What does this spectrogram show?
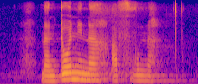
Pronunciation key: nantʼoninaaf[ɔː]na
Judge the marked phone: incorrect: uː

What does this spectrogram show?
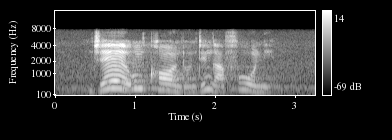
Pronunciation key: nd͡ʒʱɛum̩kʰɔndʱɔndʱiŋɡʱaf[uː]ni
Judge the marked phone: correct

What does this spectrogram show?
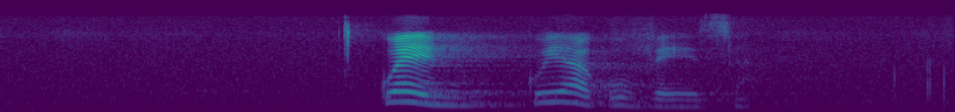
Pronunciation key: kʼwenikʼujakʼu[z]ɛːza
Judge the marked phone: incorrect: v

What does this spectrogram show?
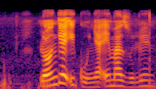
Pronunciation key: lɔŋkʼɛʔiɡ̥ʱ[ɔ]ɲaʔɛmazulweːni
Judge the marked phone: incorrect: u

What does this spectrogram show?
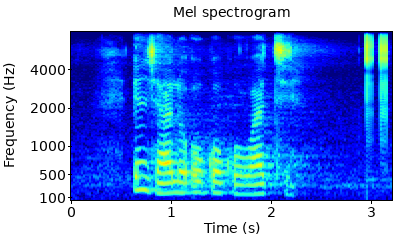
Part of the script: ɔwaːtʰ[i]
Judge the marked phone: correct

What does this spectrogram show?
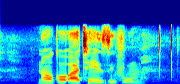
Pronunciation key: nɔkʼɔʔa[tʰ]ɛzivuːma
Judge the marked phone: correct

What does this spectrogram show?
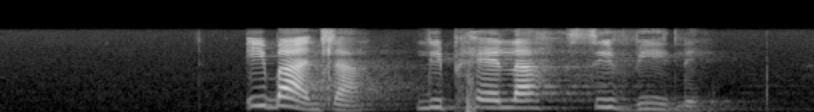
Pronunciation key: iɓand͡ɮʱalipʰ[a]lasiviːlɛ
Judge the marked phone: incorrect: ɛ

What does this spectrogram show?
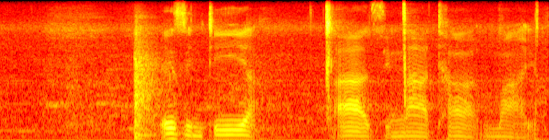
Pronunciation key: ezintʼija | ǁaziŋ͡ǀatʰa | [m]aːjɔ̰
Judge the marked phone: correct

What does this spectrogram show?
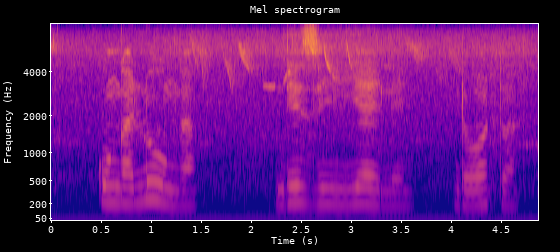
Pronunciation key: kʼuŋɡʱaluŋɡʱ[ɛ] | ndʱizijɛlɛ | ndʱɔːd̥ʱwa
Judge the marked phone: incorrect: a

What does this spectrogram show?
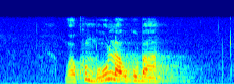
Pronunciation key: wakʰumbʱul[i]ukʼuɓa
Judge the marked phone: incorrect: a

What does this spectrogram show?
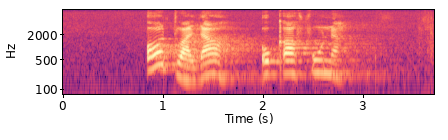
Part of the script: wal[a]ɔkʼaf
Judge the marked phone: correct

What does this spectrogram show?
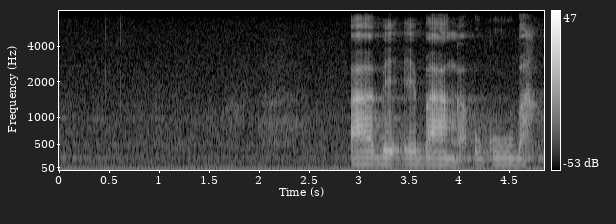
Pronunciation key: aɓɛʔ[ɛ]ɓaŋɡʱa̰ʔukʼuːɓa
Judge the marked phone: correct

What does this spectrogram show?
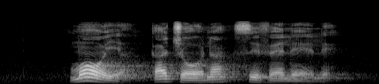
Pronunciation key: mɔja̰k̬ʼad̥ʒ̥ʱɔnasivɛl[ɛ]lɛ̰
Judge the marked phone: incorrect: ɛː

